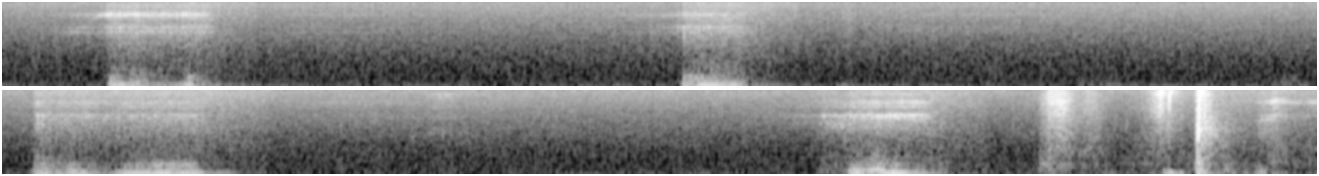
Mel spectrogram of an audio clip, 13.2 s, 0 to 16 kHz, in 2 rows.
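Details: English Bulldog born December 2015, snoring: four low, rumbling snores at irregular intervals, about 16 a minute, with quiet breathing between them.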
